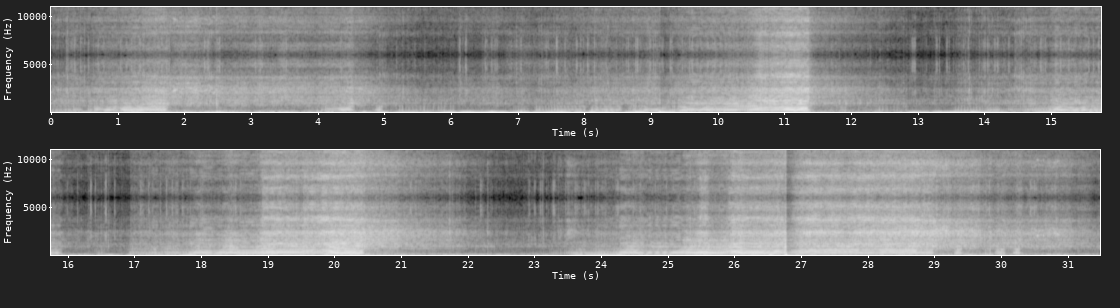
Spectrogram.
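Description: Dirt bike engine revving hard, its pitch climbing and falling again and again as the rider works the throttle and gears, with brief lulls where the throttle is shut.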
